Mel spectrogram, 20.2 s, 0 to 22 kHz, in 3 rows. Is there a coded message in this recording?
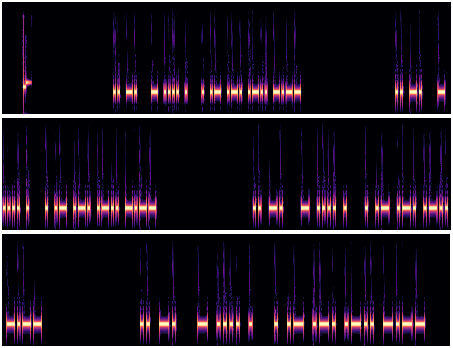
Yes: Morse code from 1.7 to 19.8 s, heard as a keyed tone, about 31 wpm, 700 Hz. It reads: IN THE EARLY IN THE EARLY IN THE EARLY IN THE EARLY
